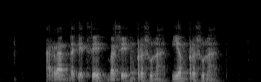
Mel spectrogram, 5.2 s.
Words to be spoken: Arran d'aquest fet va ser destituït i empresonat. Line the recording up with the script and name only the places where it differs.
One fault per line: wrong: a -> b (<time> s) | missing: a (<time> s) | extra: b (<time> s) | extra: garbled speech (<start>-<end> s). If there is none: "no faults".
wrong: destituït -> empresonat (2.6 s)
